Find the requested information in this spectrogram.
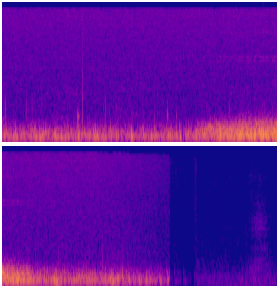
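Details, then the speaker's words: Lung auscultation in a healthy person: normal vesicular breathing, heard over all lung regions other than the larynx, trachea and their projection areas. "у здорового человека ларинготрахеит можно выслушать на гортани и трахеи и в местах проекции информации трофей другую клетку над всеми другими отделами легких выслушивается везикулярное дыхание"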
